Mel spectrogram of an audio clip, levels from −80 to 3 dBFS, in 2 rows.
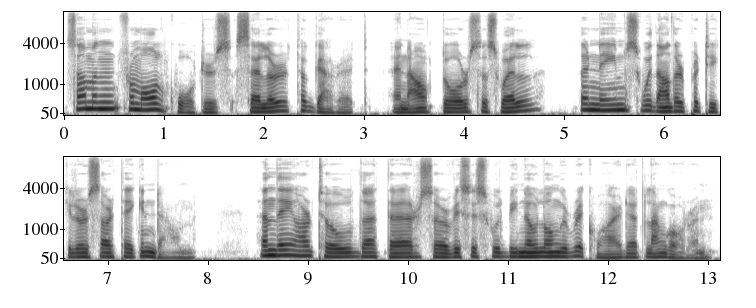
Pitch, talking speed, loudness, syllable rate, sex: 130 Hz, 155 wpm, -16 LUFS, 4.6 syllables/s, male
